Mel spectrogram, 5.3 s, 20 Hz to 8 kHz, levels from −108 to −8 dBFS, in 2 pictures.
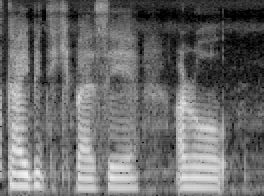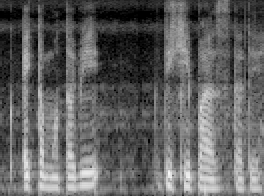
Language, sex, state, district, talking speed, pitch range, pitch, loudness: Nagamese, female, Nagaland, Dimapur, 145 wpm, 150-175 Hz, 155 Hz, -21 LUFS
